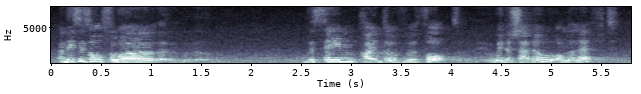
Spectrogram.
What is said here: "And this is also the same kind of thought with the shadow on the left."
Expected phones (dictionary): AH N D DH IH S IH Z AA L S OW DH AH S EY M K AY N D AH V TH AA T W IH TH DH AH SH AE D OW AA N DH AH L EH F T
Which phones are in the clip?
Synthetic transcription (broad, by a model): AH N DH IH S IH Z AA L S OW DH AH S EY M K AY N D AH V TH AA T W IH DH AH SH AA D OW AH N DH AH L EH F T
